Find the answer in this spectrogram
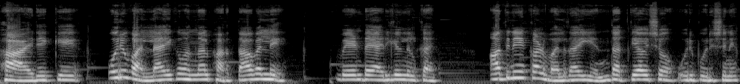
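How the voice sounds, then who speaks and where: A woman's voice: medium pitch, normal speed, darkish tone, soft background music, natural voice. A woman voicing a worried, outspoken middle-aged sister-in-law who lectures in a fretful tone, in a storybook reading.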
